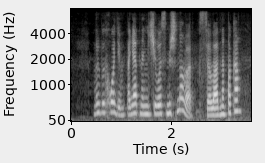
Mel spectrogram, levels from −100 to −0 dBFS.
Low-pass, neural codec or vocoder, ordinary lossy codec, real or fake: 7.2 kHz; codec, 16 kHz in and 24 kHz out, 1.1 kbps, FireRedTTS-2 codec; none; fake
